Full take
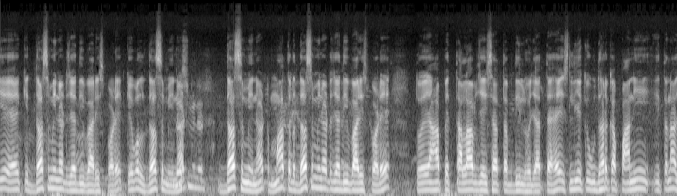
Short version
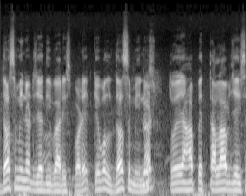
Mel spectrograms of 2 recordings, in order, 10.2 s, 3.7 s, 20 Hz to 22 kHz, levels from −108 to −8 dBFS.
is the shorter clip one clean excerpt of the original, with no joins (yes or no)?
no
